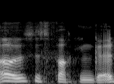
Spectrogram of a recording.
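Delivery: mock snarky, sarcastic jab. Quoting people's comments about the catalogue, mock-sarcastic comment. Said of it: "sarcastic comments like".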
